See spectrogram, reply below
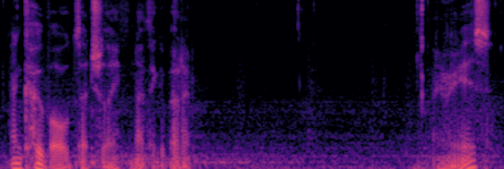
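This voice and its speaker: A man giving soft-spoken ASMR game commentary, murmuring and at times drifting toward a whisper. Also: deep voice, very animated, unhurried, creaky, slight background noise. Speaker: gaming video host.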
